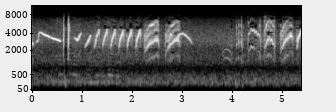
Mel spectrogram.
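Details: Thekla's lark singing during courtship display, 28 March 2022: a long falling whistle, then a rapid series of about ten rising chirps, arched trilled notes, a brief pause and further looping whistled phrases.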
